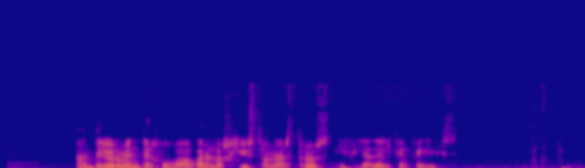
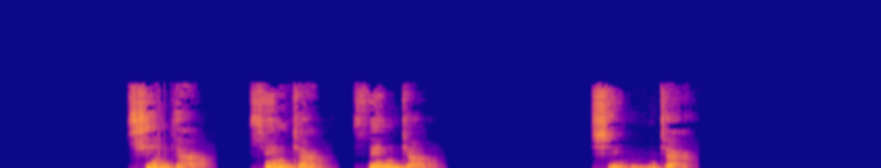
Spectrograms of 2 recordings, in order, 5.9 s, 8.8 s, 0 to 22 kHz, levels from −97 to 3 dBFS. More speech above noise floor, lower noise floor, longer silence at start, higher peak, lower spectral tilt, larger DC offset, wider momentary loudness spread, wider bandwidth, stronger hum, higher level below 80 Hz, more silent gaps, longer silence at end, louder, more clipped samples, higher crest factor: second, 39 dB vs over 67 dB; second, -85 dBFS vs under -90 dBFS; second, 0.75 s vs 1.3 s; second, -26 dBFS vs -8 dBFS; first, -7 dB/octave vs -5 dB/octave; neither; about the same, 14 LU vs 16 LU; about the same, 11 kHz vs 11.5 kHz; neither; second, -74 dBFS vs -60 dBFS; second, none vs 2.17-2.49 s, 3.39-3.53 s, 4.47-5.91 s; second, 0.15 s vs 1.9 s; second, -46 LUFS vs -24 LUFS; neither; about the same, 22 dB vs 20 dB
